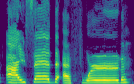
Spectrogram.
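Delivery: very loud, drawn-out punchline; slow, booming admission; loud confession. Real, not acted. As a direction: blurt it out loud, stretching each word. Blurts punchline after laughing fit.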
